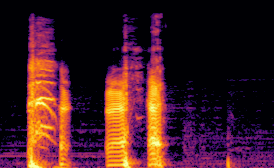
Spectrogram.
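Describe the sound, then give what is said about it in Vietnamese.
An old man laughing and coughing together in a few rough, throaty bursts, some voiced and some harsh. A brief, faint cough follows after a pause. “Tiếng cười của ông lẫn trong tiếng ho vang lên.”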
